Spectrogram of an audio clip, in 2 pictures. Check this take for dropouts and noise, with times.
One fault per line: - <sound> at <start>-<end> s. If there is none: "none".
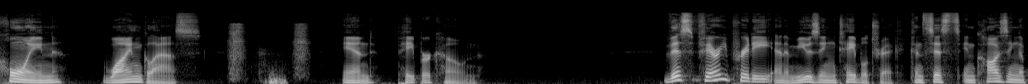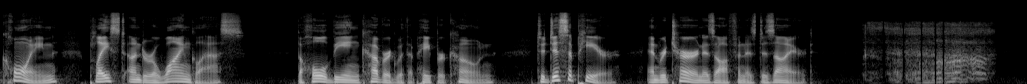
- sniff at 2.3-3.1 s
- throat clearing at 18.9-20.3 s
